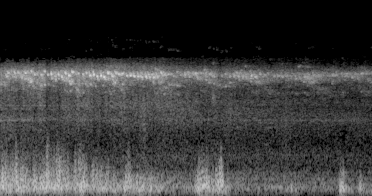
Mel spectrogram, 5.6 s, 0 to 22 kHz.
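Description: Great Western Railway Class 800 Intercity Express Train running past the platform: a clattering rumble of wheels on rail that fades after about two and a half seconds as the cab end goes by, with a couple of single thuds afterwards and a steady high hiss throughout.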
